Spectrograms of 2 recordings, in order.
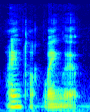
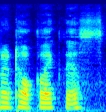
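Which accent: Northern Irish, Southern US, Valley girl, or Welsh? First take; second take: Valley girl; Northern Irish. First: It is spoken in a Valley girl accent. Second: It is spoken in a Northern Irish accent. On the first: "if I was a Valley girl, I'd talk like this" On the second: "if I was in Northern Ireland, I talk like this"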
